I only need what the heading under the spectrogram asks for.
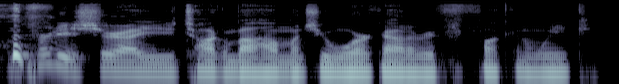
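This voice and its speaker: A man's voice: medium pitch, lively intonation, very fast, darkish tone, smooth, no room sound. A man co-hosting a casual podcast chat, teasing his friend and riffing on crude jokes. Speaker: podcast co-host.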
